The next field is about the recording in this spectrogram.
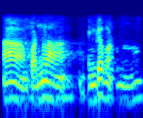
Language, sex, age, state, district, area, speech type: Tamil, male, 18-30, Tamil Nadu, Thanjavur, rural, conversation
